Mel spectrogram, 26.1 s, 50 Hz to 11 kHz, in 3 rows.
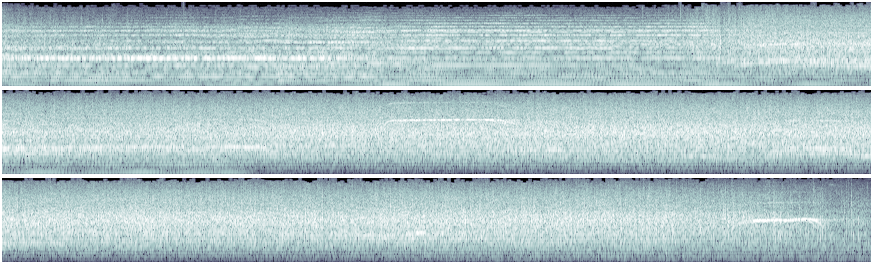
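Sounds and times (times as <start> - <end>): audience applauding: 6.7 - 26.0.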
